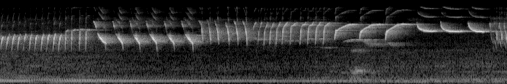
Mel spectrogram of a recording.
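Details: Yellow canary singing to prompt other canaries to join in: a long high trill, a run of repeated downslurred notes, then buzzy rolls and rising sweeps, all bright and continuous with a faint low hum behind.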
